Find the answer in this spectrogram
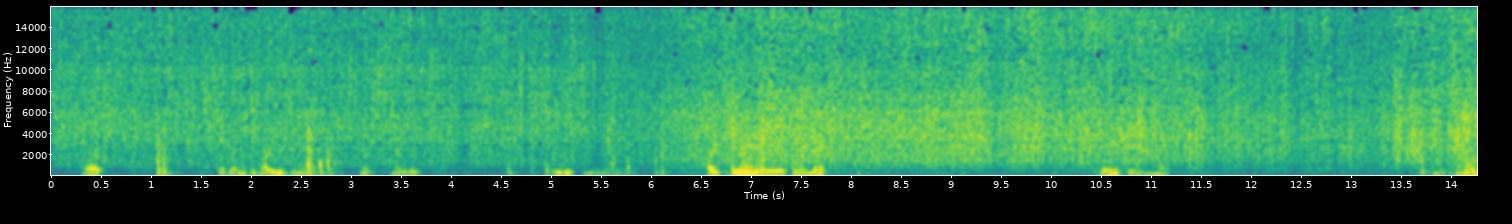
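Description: Yakisoba noodles, shredded cabbage and pork frying in a black frying pan on a gas stove, sizzling steadily while being stirred with chopsticks. The sizzle grows louder about halfway through.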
